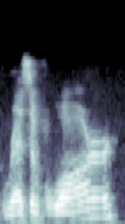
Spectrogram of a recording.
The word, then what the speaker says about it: reservoir: french and english that if you ever see a french word that ends o i r it's pronounced war so those words at the end are reservoir and noir two o's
